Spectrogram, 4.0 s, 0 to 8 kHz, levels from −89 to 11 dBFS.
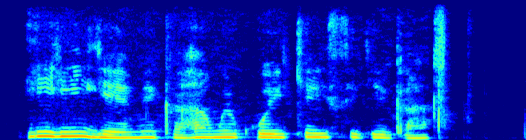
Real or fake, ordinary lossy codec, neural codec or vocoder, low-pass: real; none; none; none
